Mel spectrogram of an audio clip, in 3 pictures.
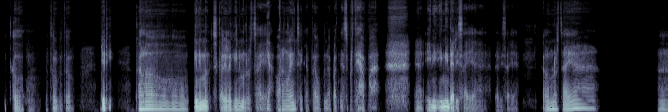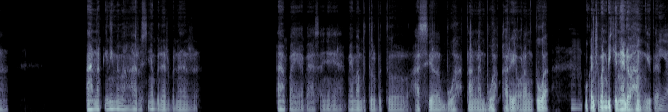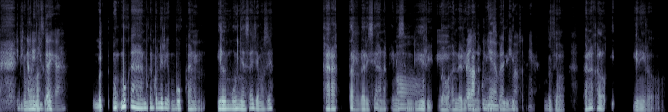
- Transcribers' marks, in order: tapping; other background noise
- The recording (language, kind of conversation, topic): Indonesian, podcast, Menurutmu, kapan kita perlu menetapkan batasan dengan keluarga?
